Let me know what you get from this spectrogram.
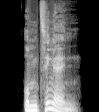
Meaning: to encircle, to surround
- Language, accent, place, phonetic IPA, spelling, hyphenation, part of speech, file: German, Germany, Berlin, [ʊmˈt͡sɪŋl̩n], umzingeln, um‧zin‧geln, verb, De-umzingeln.ogg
